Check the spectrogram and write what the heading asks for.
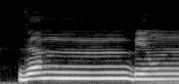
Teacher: karena ada nun sukun yang bertemu dengan huruf ba cara membacanya nun sukun kita qalb atau kita ganti menjadi Bunyi mim sukun dambin ya bukan dambin tapi nunnya diganti menjadi Bunyi mim makanya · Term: iqlab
